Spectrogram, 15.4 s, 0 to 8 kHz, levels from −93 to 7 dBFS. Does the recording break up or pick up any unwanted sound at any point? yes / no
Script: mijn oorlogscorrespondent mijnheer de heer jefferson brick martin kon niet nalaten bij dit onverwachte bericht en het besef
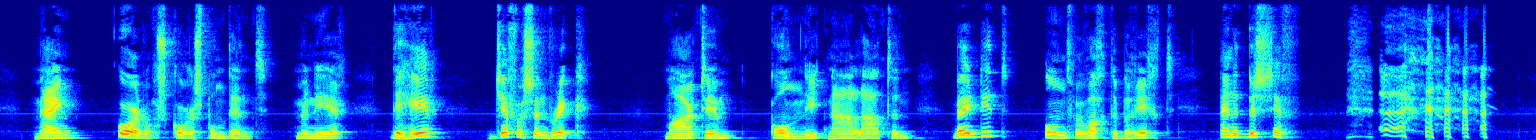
yes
